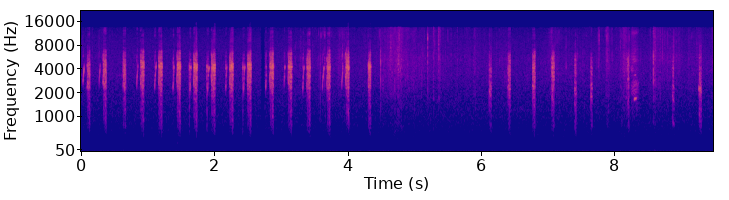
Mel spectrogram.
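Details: A young osprey chick alone in a nest in Western Finland's Satakunta region, recorded June 29, 2022. It calls with rapid, piercing high chirps, loud and steady at first, then fainter and more scattered toward the end.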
